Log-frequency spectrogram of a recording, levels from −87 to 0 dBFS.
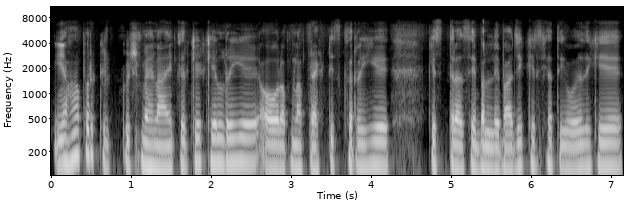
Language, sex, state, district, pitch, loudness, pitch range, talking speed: Hindi, male, Bihar, Purnia, 130 Hz, -22 LUFS, 120-145 Hz, 190 wpm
